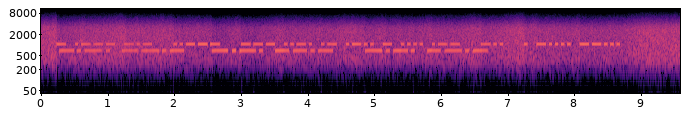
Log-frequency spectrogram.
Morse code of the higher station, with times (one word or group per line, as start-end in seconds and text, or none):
0.2-1.7 TJK
2.0-2.7 2
3.0-6.3 OFALTHW
6.6-6.9 D
7.2-8.7 E67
